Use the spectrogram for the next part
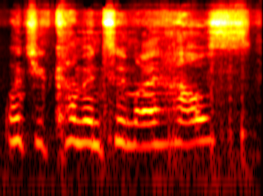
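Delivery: high, slow, hammed-up British wrestler voice; theatrical high-pitched invitation; Stardust. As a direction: draw it out in a strange, lofty British voice. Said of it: "I need an impression of you being Stardust".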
